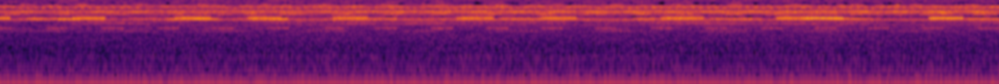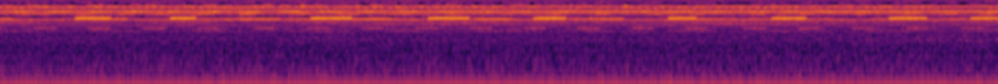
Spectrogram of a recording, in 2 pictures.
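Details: Crickets calling through an evening in a peaceful park, a dense high, even trill of overlapping insects, pulsed notes repeating rapidly in one band while others ring steadily, with soft low environmental noise.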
